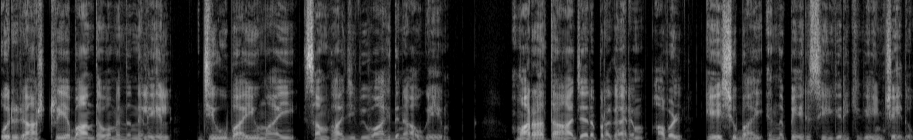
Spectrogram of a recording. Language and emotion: Malayalam, neutral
